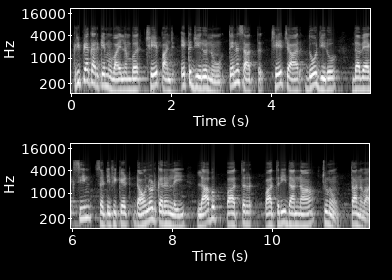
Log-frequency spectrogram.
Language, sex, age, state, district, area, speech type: Punjabi, male, 18-30, Punjab, Ludhiana, rural, read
